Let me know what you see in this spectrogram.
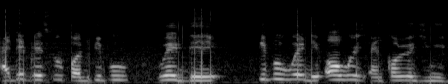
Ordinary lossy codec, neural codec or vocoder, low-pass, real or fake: none; codec, 44.1 kHz, 7.8 kbps, Pupu-Codec; 14.4 kHz; fake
